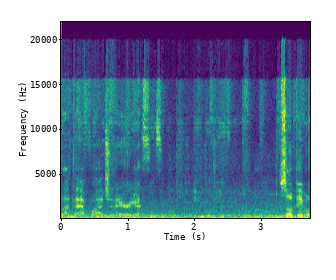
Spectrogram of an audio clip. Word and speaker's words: Appalachian: am, they don't know that it's the Appalachian Mountains, not the Appalachian Mountains. So they pronounce it wrong.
